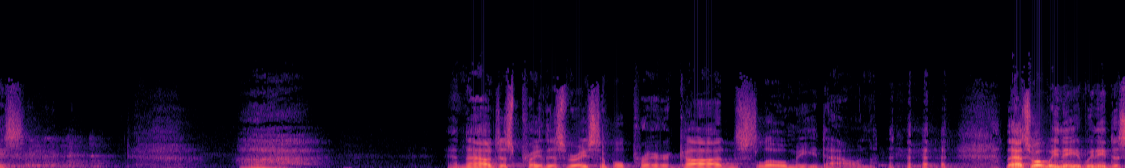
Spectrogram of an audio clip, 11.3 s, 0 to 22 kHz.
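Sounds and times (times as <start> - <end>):
speech: 0.0 - 0.4, 4.5 - 11.2
laughter: 0.0 - 1.3, 8.7 - 9.8
person taking a deep breath during a guided breathing exercise: 1.3 - 4.3, 9.6 - 10.1.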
